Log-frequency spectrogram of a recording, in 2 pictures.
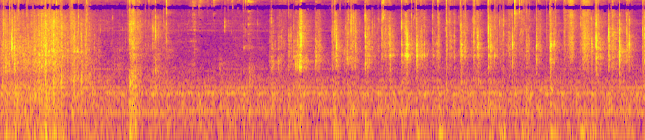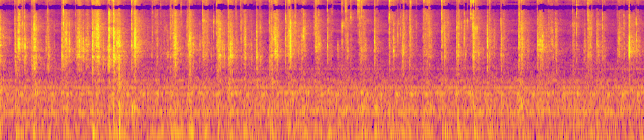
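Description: Coated mini saltine crackers tipped out of a plastic zip-top bag onto a parchment-lined metal sheet pan, then a long run of light, irregular clicks and ticks as two metal forks spread the crackers out, the tines tapping crackers and pan. A faint steady hum sits underneath.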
